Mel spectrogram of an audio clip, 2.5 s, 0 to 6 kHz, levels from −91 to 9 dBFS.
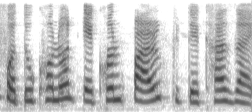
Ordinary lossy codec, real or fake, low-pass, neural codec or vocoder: none; fake; 5.4 kHz; vocoder, 44.1 kHz, 128 mel bands, Pupu-Vocoder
